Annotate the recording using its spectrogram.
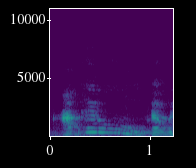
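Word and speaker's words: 充てる: 얘를 이제 훈독으로 읽어주고 싶으면 아테루라고 읽어요.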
